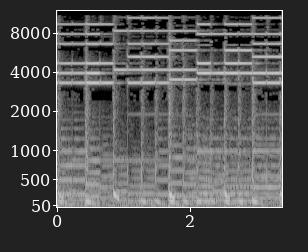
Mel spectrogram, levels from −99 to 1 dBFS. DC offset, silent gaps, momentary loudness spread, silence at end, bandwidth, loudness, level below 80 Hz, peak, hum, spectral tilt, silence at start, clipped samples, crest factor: under 0.1%; none; 3 LU; 0 s; 11.5 kHz; -16 LUFS; -44 dBFS; -4 dBFS; none; -1.5 dB/octave; 0 s; under 0.1%; 14 dB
